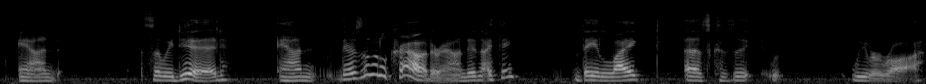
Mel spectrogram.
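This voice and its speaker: Long, frequent pauses break up the speech. The pace is fairly slow. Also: woman. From Southern California, Whittier. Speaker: singer-songwriter. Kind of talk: casual chat.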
